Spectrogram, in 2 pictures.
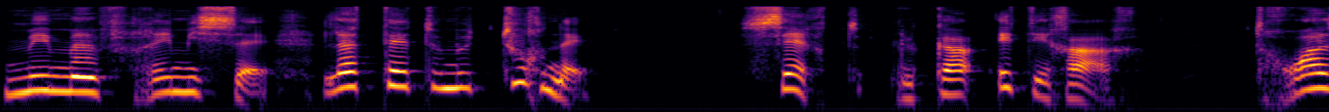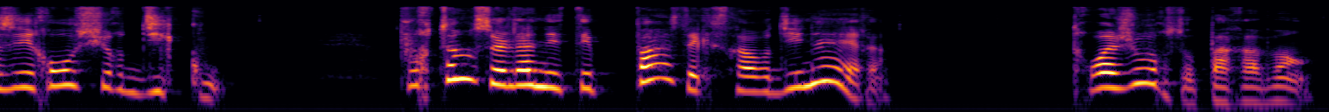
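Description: A woman narrating an audiobook in a slow, expressive storytelling manner. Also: on the high side.

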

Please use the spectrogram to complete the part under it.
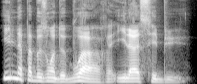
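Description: A man's voice: sing-song, moderate pace. A man voicing a stubborn young woman who insists sharply and refuses to give in. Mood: defiant. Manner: shrill, insistent.

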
